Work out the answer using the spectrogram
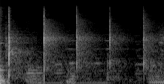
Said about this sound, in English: That's the pizza face clap.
